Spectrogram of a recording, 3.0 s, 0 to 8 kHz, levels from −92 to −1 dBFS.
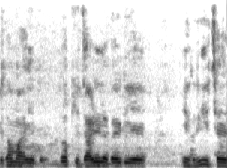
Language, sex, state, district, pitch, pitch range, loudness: Rajasthani, male, Rajasthan, Churu, 150 Hz, 145-170 Hz, -16 LUFS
